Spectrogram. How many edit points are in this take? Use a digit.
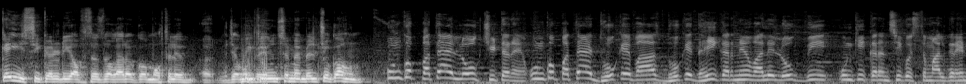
2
